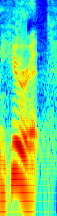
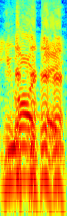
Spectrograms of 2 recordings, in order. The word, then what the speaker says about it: Huarte: I said, you're looking it up if you're pronouncing it Huarte. that ain't how you do it. So John Hewitt, 64, is what C.J.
